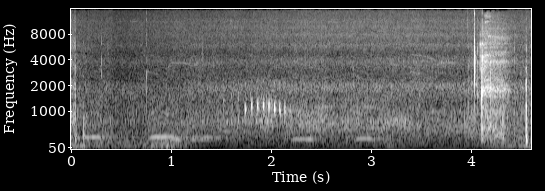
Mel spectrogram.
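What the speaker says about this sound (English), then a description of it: "I hear the great horned owl beginning to hoot." A great horned owl hoots softly and far off at sunset, a few low, spaced hoots against quiet outdoor ambience, with a sharper brief noise near the end.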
